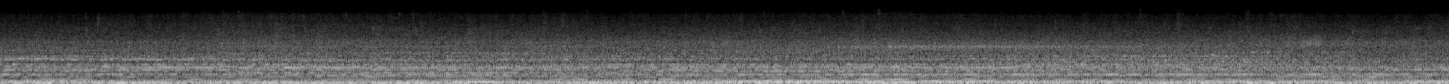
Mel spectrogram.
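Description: Dark ambient drone music: many sustained tones layered over a deep, steady low rumble, with rain sounds mixed in.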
